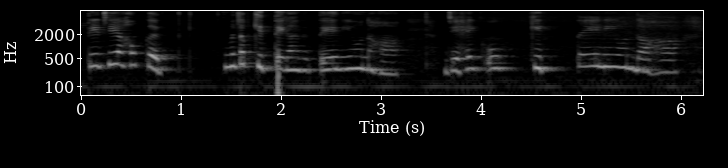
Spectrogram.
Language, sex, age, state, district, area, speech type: Dogri, female, 18-30, Jammu and Kashmir, Jammu, urban, spontaneous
